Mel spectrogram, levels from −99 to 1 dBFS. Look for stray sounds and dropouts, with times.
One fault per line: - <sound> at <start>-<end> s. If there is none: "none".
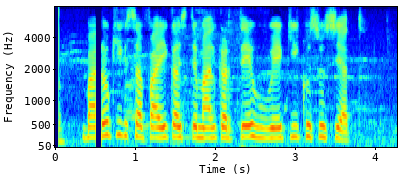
- dropout at 0.5-0.6 s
